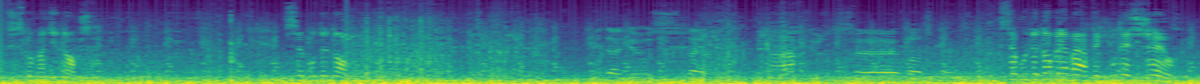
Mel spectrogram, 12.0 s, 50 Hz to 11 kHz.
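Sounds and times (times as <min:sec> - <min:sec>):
vehicle low rumble from inside: 0:00.0 - 0:12.0.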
